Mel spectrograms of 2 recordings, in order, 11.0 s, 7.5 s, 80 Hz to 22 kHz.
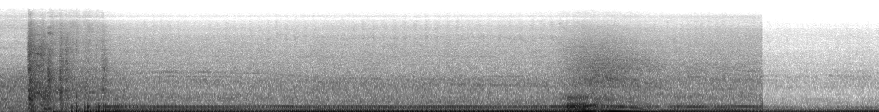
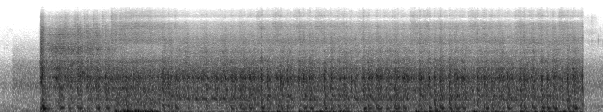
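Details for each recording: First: VW Mk2 Golf 16V, cold no-start fault traced to temp sender circuit reading 1.4 megohms; with replacement temp sender plugged in, engine catches immediately from cold, settles to smooth even idle with one brief rev; normal cold start and idle. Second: VW Mk2 Golf 16V at about 7–8 °C, won't start cold; steady cranking about three to four compression pulses a second, never catches, while fifth injector voltage is checked; fault later traced to faulty coolant temperature sender.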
